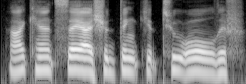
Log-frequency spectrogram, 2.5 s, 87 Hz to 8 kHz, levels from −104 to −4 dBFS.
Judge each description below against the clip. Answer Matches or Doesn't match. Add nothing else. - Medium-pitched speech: Matches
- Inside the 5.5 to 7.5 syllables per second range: Doesn't match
